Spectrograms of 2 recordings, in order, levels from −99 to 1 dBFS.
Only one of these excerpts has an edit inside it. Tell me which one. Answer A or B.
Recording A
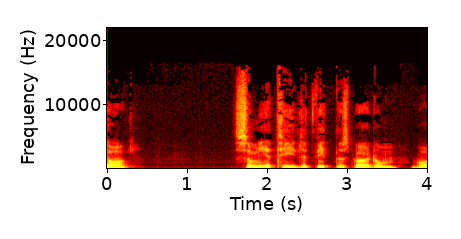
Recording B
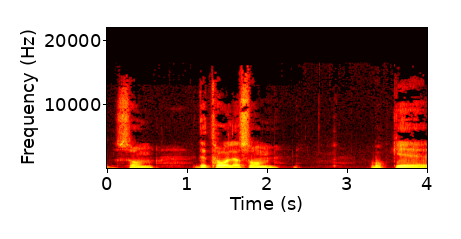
B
